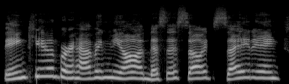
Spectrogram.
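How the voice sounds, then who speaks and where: Bubbly excitable woman from Romania. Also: high-pitched, normal speed, dry recording, studio quality. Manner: excitable, bubbly, laughs often. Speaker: podcast guest, business owner. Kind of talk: casual interview talk.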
